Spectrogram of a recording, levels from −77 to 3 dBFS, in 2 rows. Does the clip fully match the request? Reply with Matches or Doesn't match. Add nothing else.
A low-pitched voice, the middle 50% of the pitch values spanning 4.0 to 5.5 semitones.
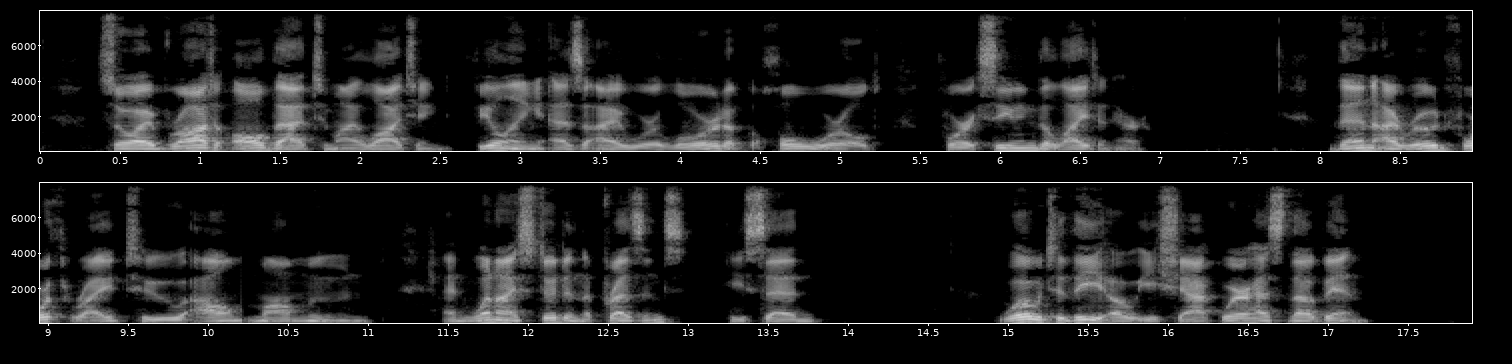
Matches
